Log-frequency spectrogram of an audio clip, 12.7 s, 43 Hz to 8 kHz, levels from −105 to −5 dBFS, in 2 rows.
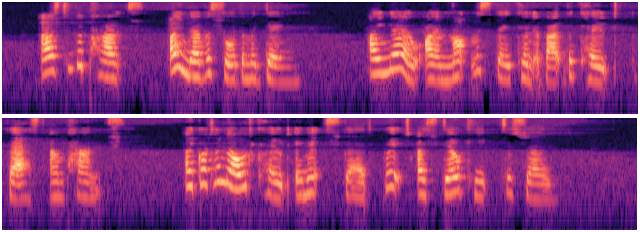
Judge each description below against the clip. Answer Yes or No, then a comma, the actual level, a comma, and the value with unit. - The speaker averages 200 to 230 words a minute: No, average, 165 wpm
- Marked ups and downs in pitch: Yes, wide, 6.6 semitones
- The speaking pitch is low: No, high, 240 Hz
